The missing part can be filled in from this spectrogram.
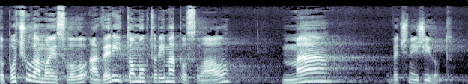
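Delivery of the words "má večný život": má hit hard with strong stress. Reading a verse aloud to highlight a small word, stress on má. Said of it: "ja ho teraz zdôrazním, keď prečítam tú vetu".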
